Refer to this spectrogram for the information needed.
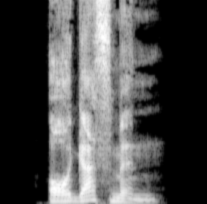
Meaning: plural of Orgasmus
- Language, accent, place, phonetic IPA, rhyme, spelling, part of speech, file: German, Germany, Berlin, [ɔʁˈɡasmən], -asmən, Orgasmen, noun, De-Orgasmen.ogg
